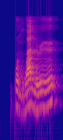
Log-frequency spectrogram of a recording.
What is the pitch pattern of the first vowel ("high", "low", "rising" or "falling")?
low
